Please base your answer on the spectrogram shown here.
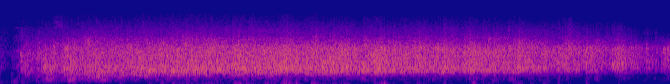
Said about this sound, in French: Je vous propose d'applaudir d'abord.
